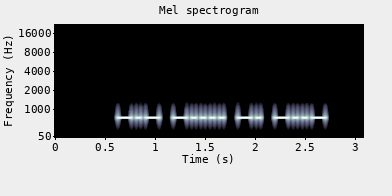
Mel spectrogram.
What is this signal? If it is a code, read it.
Morse code, heard as a keyed tone, about 31 wpm, 700 Hz. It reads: K6NX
